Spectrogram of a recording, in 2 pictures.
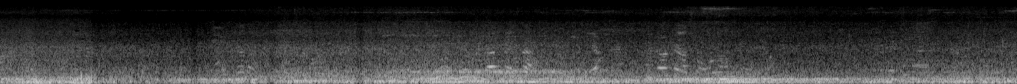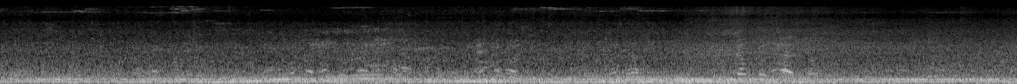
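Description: Busy city street ambience: a steady rumble of road traffic, with people talking as they walk by.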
